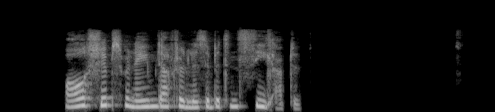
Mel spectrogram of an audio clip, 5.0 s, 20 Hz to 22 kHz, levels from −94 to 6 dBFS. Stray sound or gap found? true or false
false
